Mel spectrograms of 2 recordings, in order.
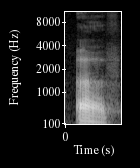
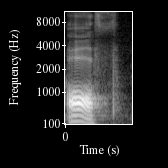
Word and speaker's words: of: It's pronounced of. Use the closed short sound. Like cup and up. Of. Plus the V sound. V. Of. Not off, but of.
